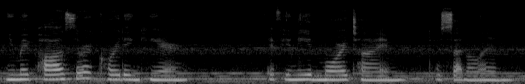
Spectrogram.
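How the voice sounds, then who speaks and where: A woman guiding a yoga nidra meditation in a measured, soothing, instructional way with pauses. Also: medium pitch, flat delivery, vocal fry, over music. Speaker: yoga nidra meditation guide and podcast host. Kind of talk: guided meditation narration.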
